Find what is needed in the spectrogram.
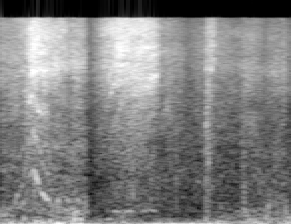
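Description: A zipper being pulled in several short rasping strokes, with the nylon of a sleeping bag rustling as someone shifts inside it.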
